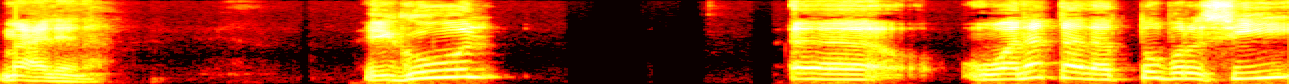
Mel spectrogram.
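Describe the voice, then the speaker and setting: A man's voice, high in pitch. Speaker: online religious debater. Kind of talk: casual chat. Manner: loud.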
